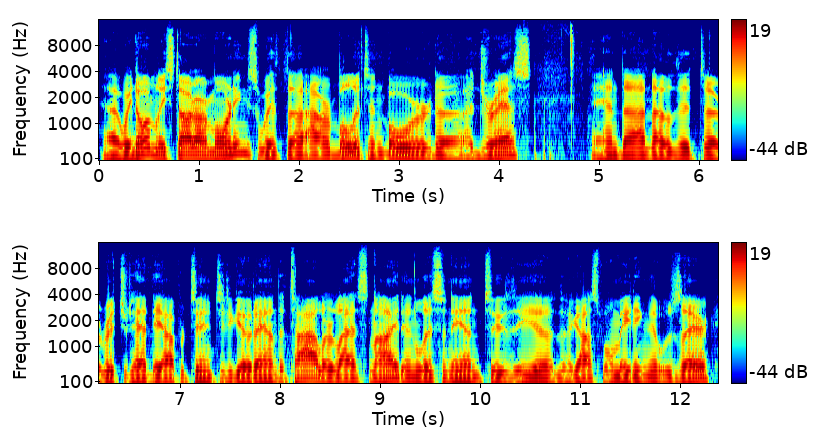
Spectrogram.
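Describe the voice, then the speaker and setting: A man's voice: fairly low pitch, moderate pace, no echo. A man hosting a morning religious radio show, chatting in a folksy way with many fillers and greeting listeners by name. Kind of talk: casual morning radio chat. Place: radio studio. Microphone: studio microphone.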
